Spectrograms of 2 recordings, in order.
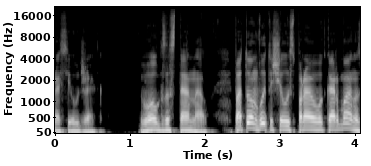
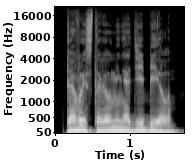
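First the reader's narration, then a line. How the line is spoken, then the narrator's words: Indignant whisper. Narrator (Russian): Возмущенно шепнул Сингер Джеку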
